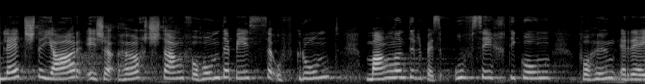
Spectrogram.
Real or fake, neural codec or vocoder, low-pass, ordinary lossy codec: fake; vocoder, 44.1 kHz, 128 mel bands every 512 samples, BigVGAN v2; 9.9 kHz; none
